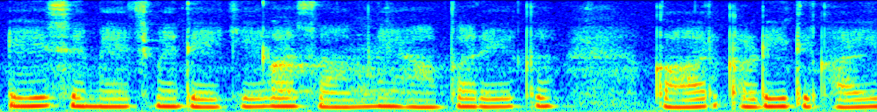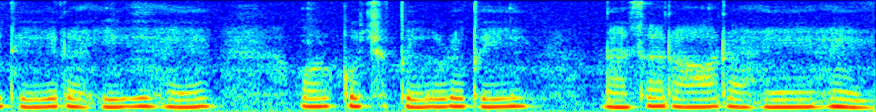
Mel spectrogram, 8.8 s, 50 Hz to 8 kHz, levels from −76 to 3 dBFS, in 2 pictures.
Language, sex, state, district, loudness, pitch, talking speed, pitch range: Hindi, female, Rajasthan, Jaipur, -16 LUFS, 205 Hz, 150 wpm, 195-210 Hz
